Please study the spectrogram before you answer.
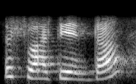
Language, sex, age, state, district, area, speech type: Kannada, female, 18-30, Karnataka, Bangalore Rural, rural, conversation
